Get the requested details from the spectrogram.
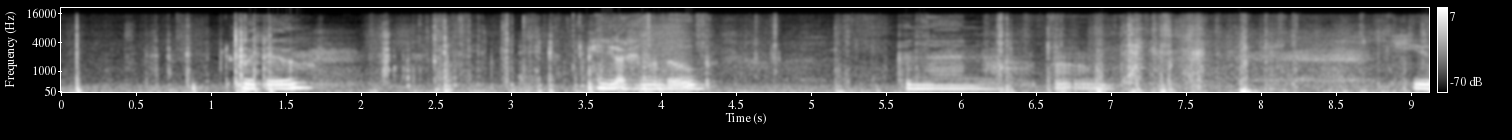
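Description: Cards rustle and tap in hands.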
